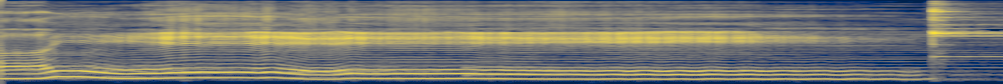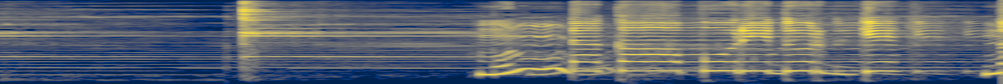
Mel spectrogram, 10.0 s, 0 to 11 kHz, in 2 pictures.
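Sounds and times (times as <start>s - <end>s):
bell ringing: 4.5s - 10.0s.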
